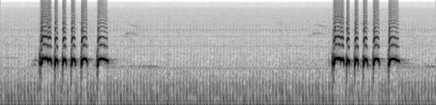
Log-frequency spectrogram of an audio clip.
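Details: Zebra dove of a local Indonesian type with a powerful voice, used to spur rival birds to sing; two matching phrases of five or six rapid, clipped coos ending in a drawn note, repeated roughly four seconds apart.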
